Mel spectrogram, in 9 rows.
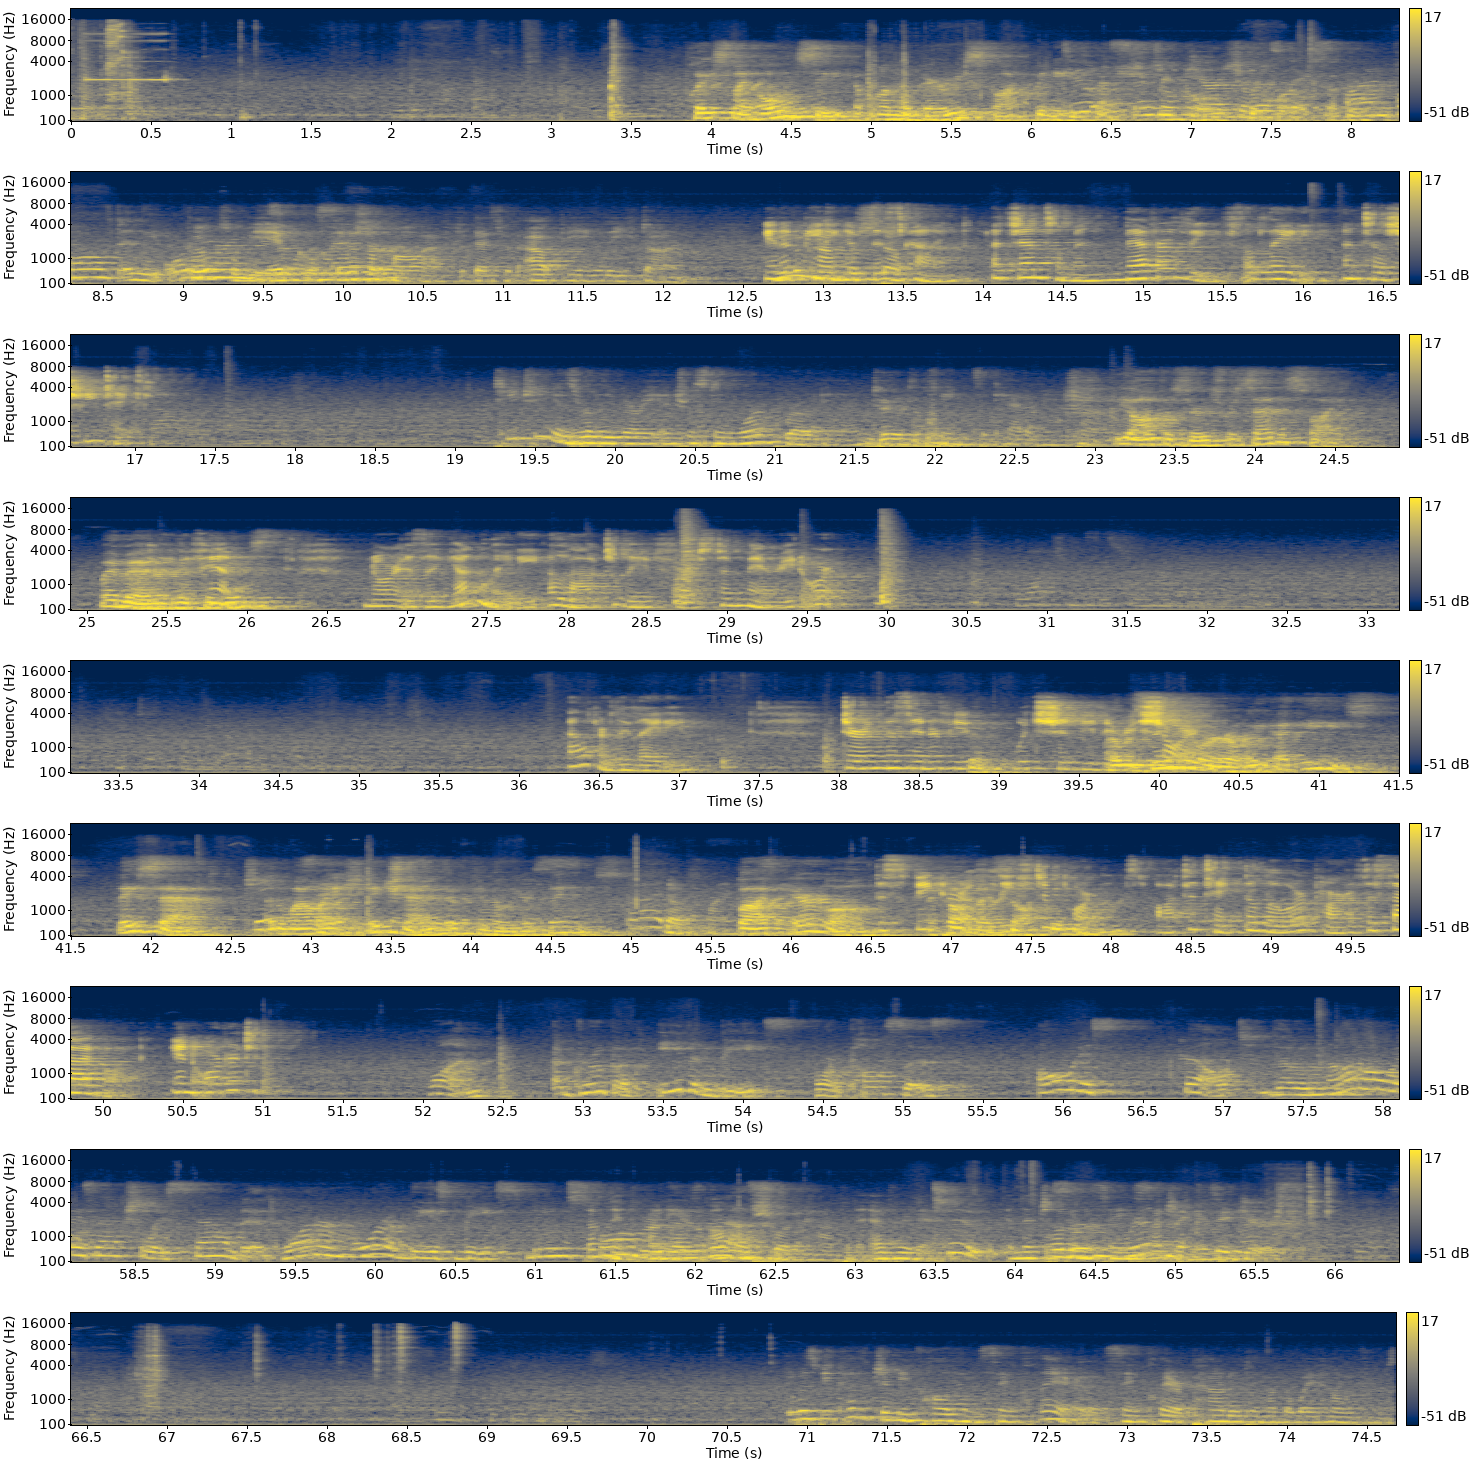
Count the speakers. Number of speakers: five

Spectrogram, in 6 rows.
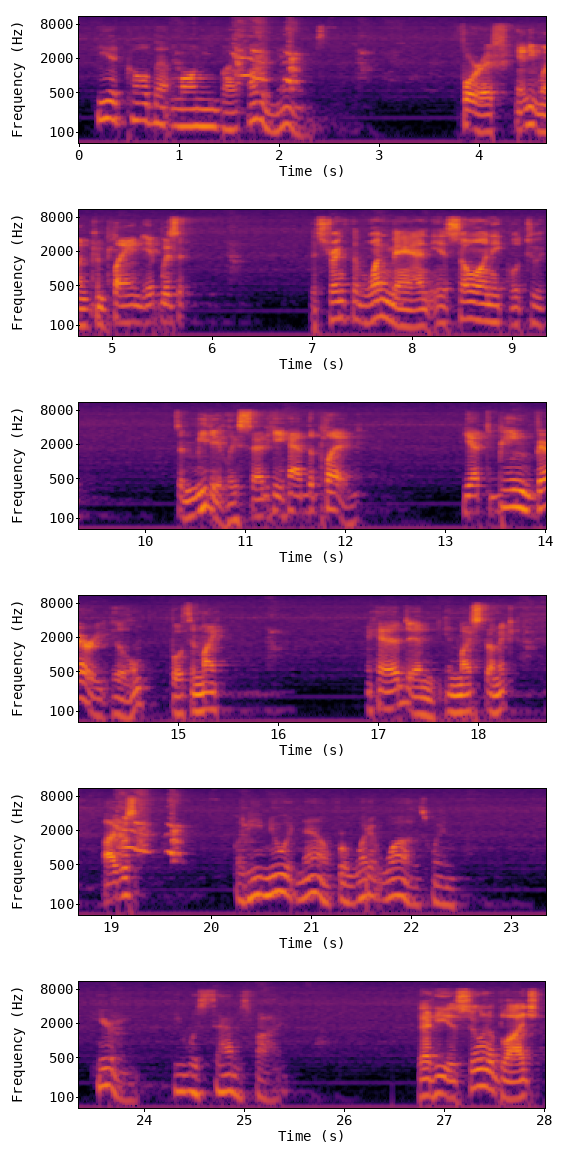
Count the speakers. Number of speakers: three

